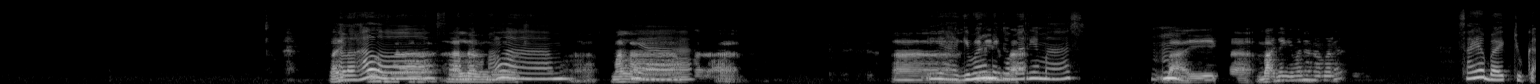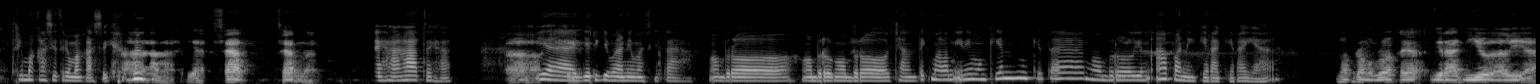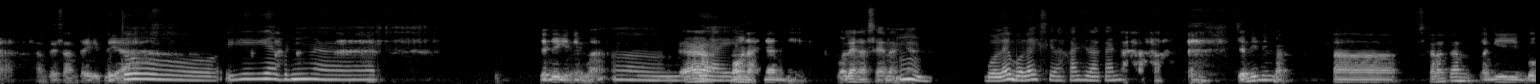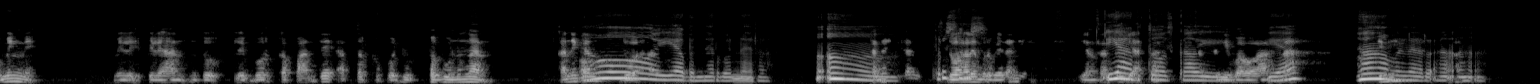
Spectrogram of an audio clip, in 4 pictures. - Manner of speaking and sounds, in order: other background noise; tapping; static; laugh; distorted speech; drawn out: "Betul"; chuckle; chuckle
- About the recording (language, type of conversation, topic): Indonesian, unstructured, Anda lebih memilih liburan ke pantai atau ke pegunungan?
- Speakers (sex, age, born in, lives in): female, 35-39, Indonesia, Indonesia; male, 20-24, Indonesia, Indonesia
